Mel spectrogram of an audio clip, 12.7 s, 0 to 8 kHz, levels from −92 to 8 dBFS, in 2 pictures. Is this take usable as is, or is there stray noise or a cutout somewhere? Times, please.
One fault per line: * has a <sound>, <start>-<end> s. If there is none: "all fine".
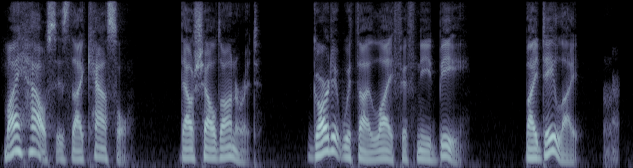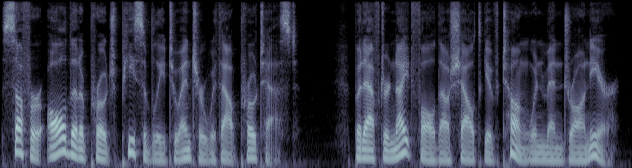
* has a laugh, 6.0-6.2 s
